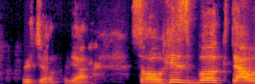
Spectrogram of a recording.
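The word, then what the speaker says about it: Fritjof: And did I pronounce his name right? Fritzhof, yeah.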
